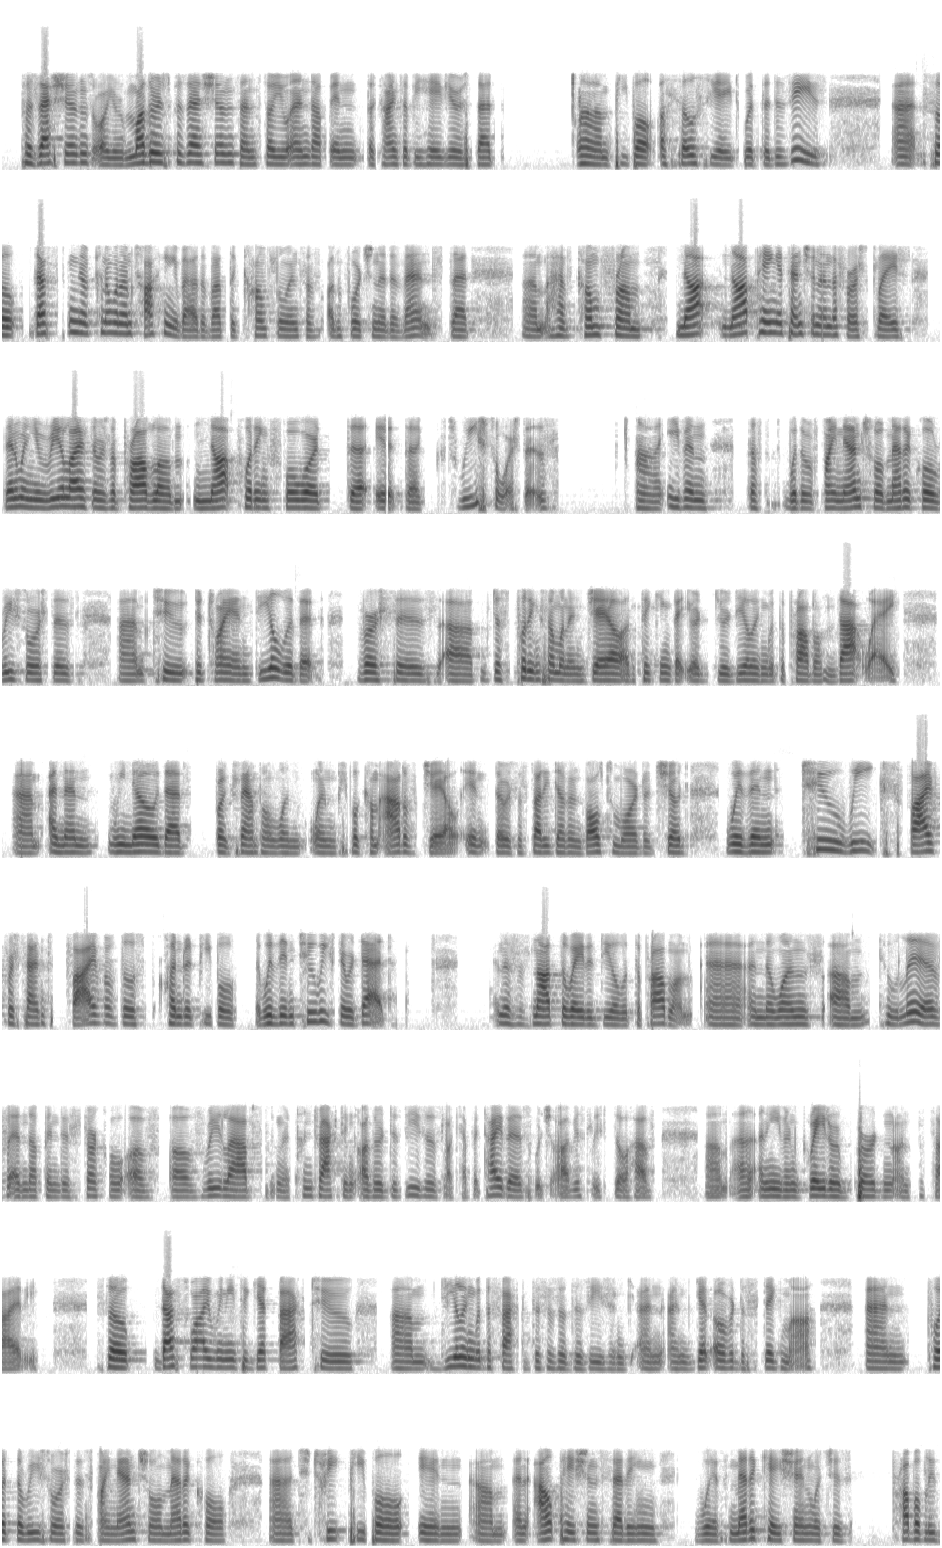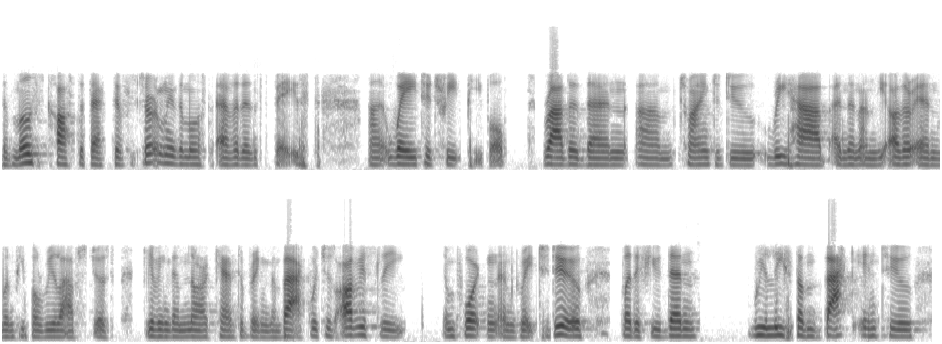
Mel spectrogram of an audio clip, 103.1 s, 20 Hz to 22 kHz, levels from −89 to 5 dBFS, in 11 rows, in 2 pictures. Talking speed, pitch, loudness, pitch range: 165 wpm, 170 Hz, -29 LUFS, 160-180 Hz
